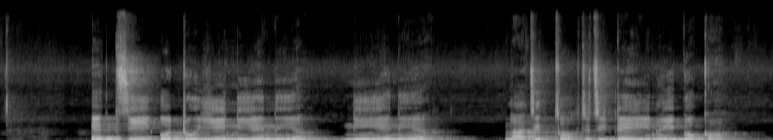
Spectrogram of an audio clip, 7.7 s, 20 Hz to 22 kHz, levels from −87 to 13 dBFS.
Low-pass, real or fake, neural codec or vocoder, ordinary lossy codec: 19.8 kHz; fake; vocoder, 48 kHz, 128 mel bands, Vocos; none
